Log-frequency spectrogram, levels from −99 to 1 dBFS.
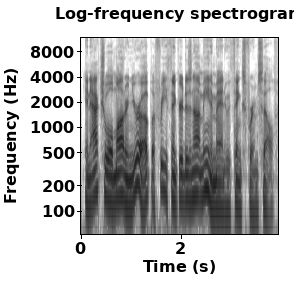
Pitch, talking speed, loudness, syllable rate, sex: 130 Hz, 230 wpm, -18 LUFS, 5.8 syllables/s, male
